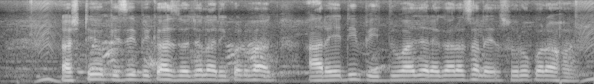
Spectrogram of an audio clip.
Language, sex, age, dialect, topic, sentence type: Bengali, male, 51-55, Jharkhandi, agriculture, statement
